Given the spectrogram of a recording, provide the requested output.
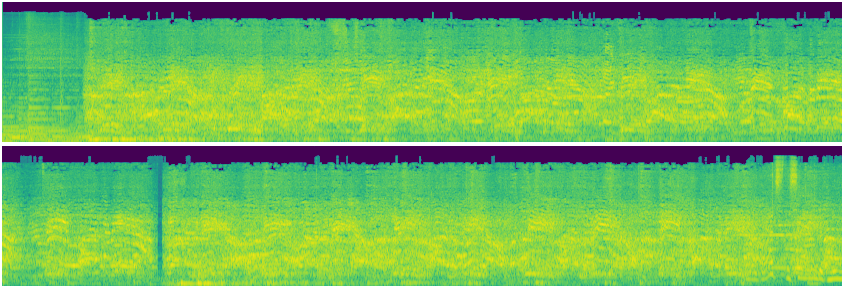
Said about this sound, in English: They were in a plaza right in front of the New York Times yelling, "We want freedom," and then defund the media. And I looked at the protests, and they were, you know, they were every color of people you could imagine.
